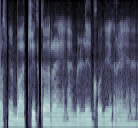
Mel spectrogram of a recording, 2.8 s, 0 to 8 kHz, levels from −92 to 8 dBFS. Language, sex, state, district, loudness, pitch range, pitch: Hindi, male, Delhi, New Delhi, -16 LUFS, 110-115 Hz, 110 Hz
